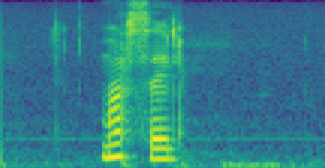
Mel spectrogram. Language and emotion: Russian, neutral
